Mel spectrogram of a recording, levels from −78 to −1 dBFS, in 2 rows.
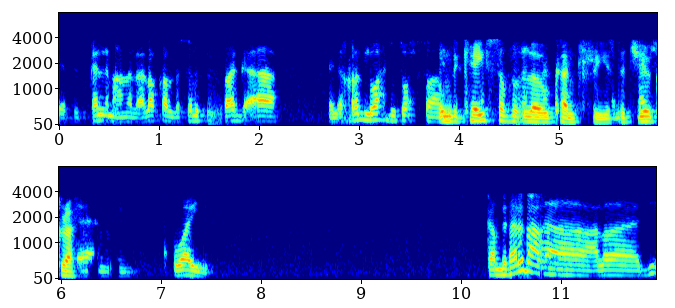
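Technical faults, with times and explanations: Throughout, G.729 codec: Everything here went through the 8 kbit/s G.729A codec, and the damage is plainly audible. The decoder rebuilds each 10 ms frame from a vocal-tract filter, a pitch predictor and a handful of pulses, so the speech has a rough, slightly synthetic edge. Nothing above 4 kHz gets through, which makes it sound boxy.
1.49–1.64 s, 4.55–4.65 s and 10.77–11.03 s, VoIP packet loss concealed by the speech codec: Chunks of audio went missing, about 140 ms in the first gap, 60 ms in the second and 40 ms in the third. In each gap the decoder keeps stretching the last pitch and filter shape while turning the level down, so you hear a brief buzzy, smeared tone instead of real speech. Because each frame leans on the one before, things stay a bit weak and distorted just after the audio comes back.
4.05–6.59 s, speech suppressed in double talk: Across this stretch the speech dips sharply, to roughly 40 dB down at its deepest, and is turned down for about two seconds in total. 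The likely cause is the echo canceller getting confused while both ends were talking. It can't tell the near talker from the loudspeaker echo, so it turns down everything, and the talker's own speech gets clamped along with the echo.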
